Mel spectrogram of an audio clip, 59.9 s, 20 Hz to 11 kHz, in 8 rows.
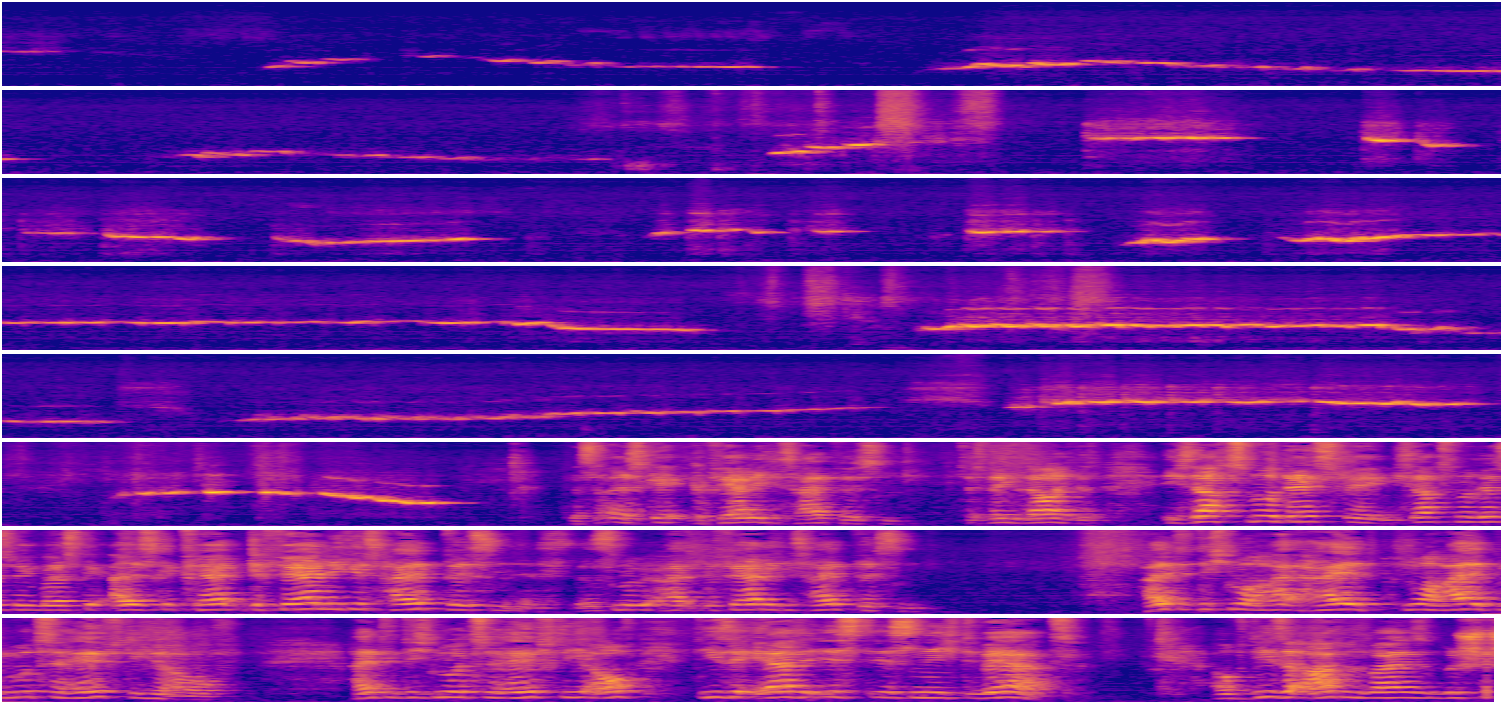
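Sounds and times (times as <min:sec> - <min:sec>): person whistling a tune: 0:01.4 - 0:03.9, 0:04.8 - 0:07.7, 0:11.4 - 0:13.8, 0:14.4 - 0:17.5, 0:18.3 - 0:26.1, 0:27.1 - 0:40.2, 0:50.4 - 0:50.7.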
